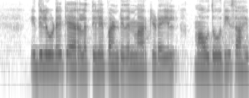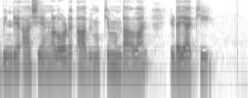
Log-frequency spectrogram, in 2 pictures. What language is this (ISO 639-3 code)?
mal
